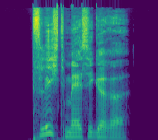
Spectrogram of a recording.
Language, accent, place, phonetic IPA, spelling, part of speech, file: German, Germany, Berlin, [ˈp͡flɪçtˌmɛːsɪɡəʁə], pflichtmäßigere, adjective, De-pflichtmäßigere.ogg
- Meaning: inflection of pflichtmäßig: 1. strong/mixed nominative/accusative feminine singular comparative degree 2. strong nominative/accusative plural comparative degree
